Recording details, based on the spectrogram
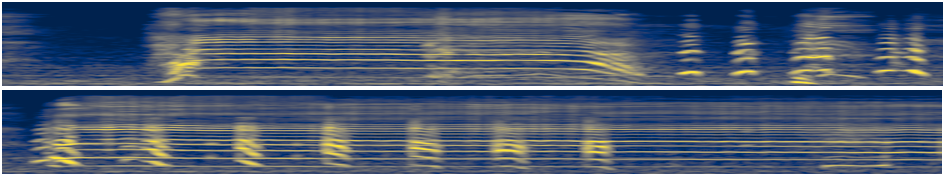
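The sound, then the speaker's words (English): A loud, shrill human scream held for a full breath, breaking briefly into choppy yelps before rising again into a sustained, wavering wail. Intense, with no talking over it. “Just a full breath of scream.”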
